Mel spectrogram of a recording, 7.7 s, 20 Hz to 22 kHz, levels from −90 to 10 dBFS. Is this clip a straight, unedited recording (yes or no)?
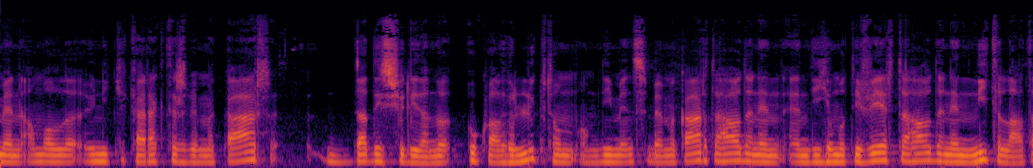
yes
